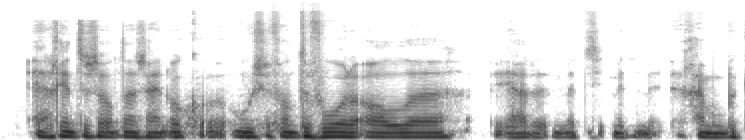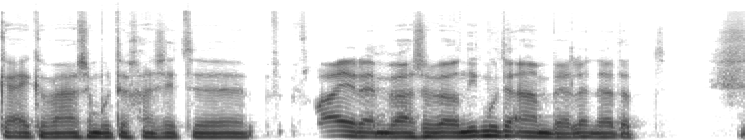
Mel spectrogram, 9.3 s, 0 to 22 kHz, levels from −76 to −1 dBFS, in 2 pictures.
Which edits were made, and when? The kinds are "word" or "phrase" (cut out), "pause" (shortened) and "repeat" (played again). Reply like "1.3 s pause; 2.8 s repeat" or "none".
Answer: none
